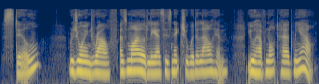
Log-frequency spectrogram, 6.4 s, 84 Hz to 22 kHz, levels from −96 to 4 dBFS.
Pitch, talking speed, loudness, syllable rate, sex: 190 Hz, 160 wpm, -17 LUFS, 4.4 syllables/s, female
